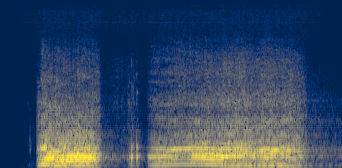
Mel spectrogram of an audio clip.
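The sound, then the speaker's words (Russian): A monstrous creature roars: a short, loud, rasping burst, then a brief pause and a longer sustained roar with a deep, growling, rumbling texture, heard alone. “Грудная клетка расширилась, втягивая воздух. И он издал рев.”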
